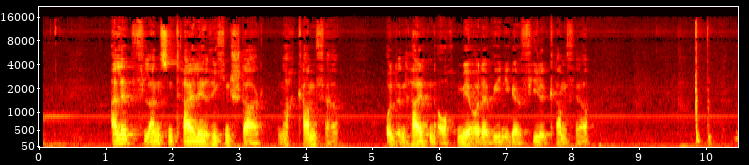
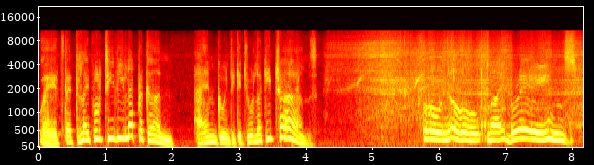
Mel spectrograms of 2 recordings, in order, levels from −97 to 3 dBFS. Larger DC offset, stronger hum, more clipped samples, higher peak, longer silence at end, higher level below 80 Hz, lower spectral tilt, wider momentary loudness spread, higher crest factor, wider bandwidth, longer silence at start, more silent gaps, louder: second, under 0.1% vs 0.1%; neither; neither; about the same, 0 dBFS vs 0 dBFS; about the same, 0 s vs 0 s; about the same, -44 dBFS vs -48 dBFS; about the same, -4.5 dB/octave vs -5.5 dB/octave; first, 16 LU vs 12 LU; first, 20 dB vs 12 dB; first, 16.5 kHz vs 11 kHz; about the same, 0.05 s vs 0 s; neither; second, -21 LUFS vs -11 LUFS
